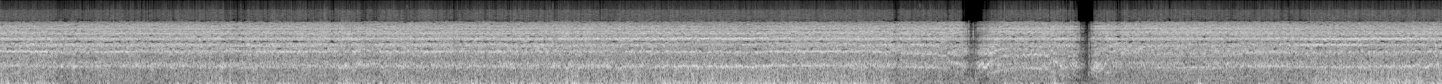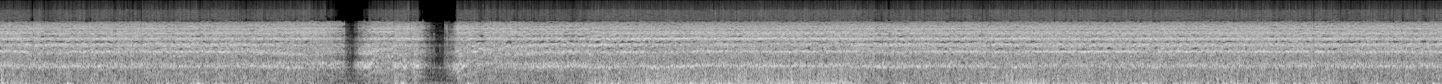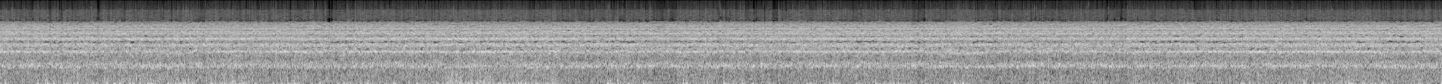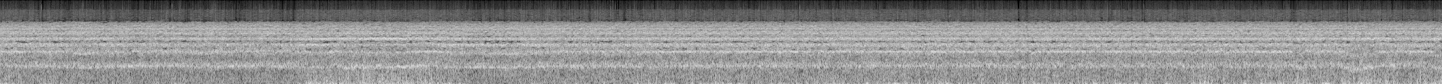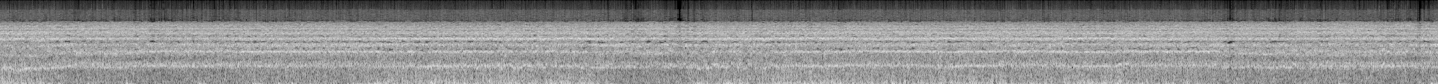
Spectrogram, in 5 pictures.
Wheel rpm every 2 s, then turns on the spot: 230, 230, 230, 220, 180, 130, 220, 220, 180, 100, 220, 230, 230, 230, 230, 230, 230, 230, 230, 230, 230, 230, 230, 220, 220, 230, 230, 230, 220, 220, 230, 210, 220, 230, 220, 210.
none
